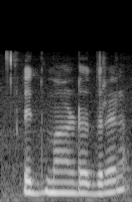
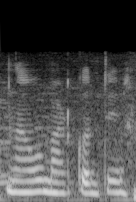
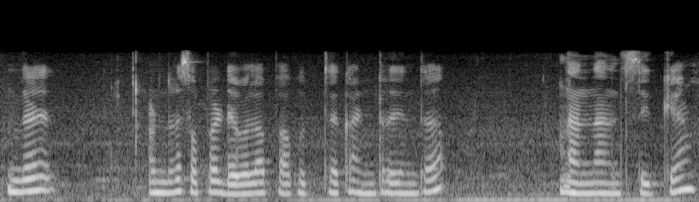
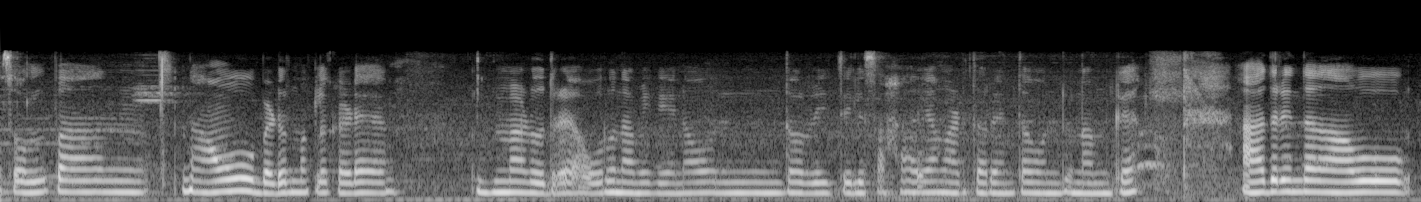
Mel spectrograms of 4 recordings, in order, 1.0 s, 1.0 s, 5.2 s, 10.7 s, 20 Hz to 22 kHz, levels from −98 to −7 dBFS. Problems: background sounds at intervals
